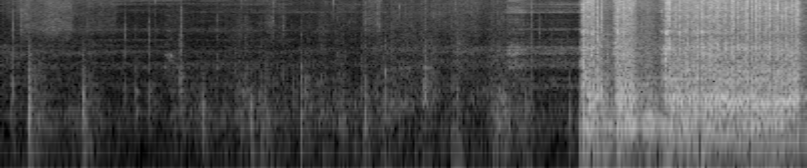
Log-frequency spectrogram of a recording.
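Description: Scattered light clicks and clinks of a socket tool against metal, then, about six seconds in, an impact gun runs in one continuous burst of a little over two seconds, loosening a catalytic converter nut on the exhaust manifold.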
